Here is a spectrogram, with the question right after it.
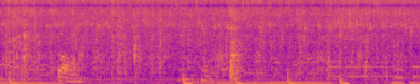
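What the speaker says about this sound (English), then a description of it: "Saute them and then get out the flavor." Escovich pickle vegetables sauté in a hot pan with a loud, close sizzle and frying hiss, broken by repeated scraping stirs of a utensil against the pan.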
